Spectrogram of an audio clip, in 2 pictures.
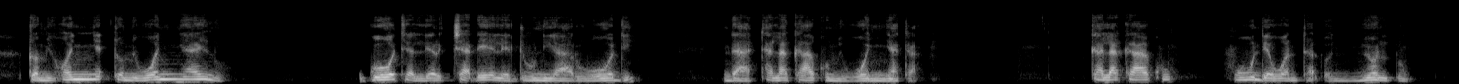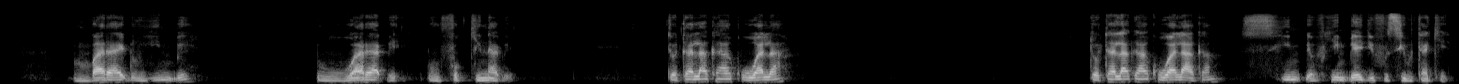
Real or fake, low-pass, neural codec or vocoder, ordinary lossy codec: fake; none; codec, 24 kHz, 6 kbps, HILCodec; none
